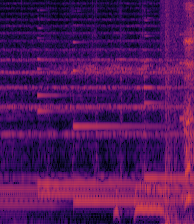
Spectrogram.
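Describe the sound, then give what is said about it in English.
A couple of low, rounded owl hoots sound over a steady, eerie musical drone, with a brighter swell of noise near the end. No one speaks. “I think it was just an owl or something.”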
